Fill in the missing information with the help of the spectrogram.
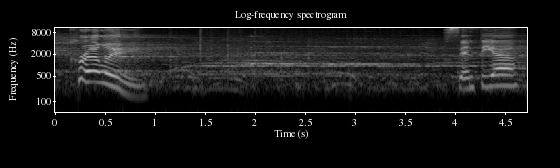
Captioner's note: audience claps and cheers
